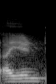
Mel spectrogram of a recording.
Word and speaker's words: INT: इसको हम through out the course INT he pronounce करेंगे, इंट प्रोनाउंस नहीं करेंगे, क्योंकि वो अनप्रोफेशनल साउंड करता है।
